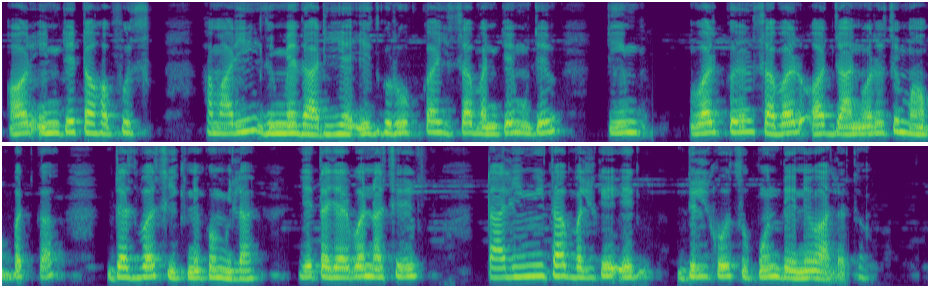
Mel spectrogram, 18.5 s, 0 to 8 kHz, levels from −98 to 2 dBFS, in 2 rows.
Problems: none marked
